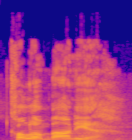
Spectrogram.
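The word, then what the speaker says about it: Columbiana: I especially want to thank, this is such a beautiful place, Columbania. Okay, that's the way you really pronounce it.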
